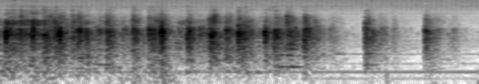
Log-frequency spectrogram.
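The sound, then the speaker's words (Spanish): A crowd applauds a visiting friend from the Casa de Justicia y Amor with a dense, crackling patter of many hands clapping at once, then fades out to a few scattered, isolated claps near the end. “Le damos un aplauso, por favor.”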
